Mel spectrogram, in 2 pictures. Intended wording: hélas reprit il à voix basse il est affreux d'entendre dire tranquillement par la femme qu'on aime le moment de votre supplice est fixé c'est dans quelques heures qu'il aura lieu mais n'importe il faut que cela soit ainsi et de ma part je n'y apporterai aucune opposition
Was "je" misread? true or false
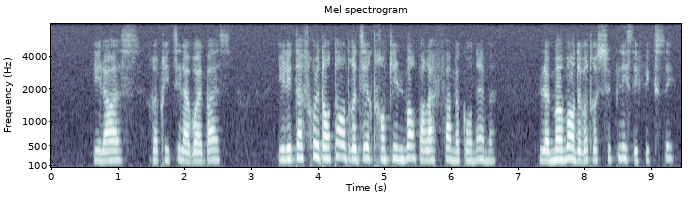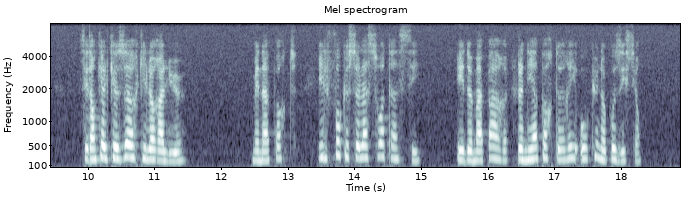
true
